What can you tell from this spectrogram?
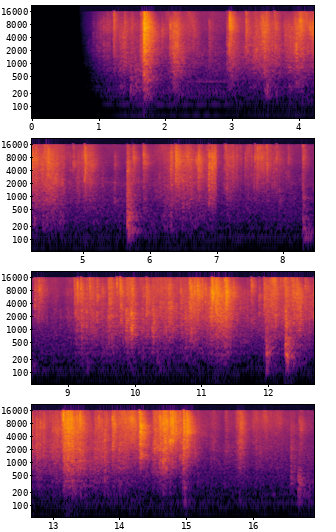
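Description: Packaging crinkling and rustling as it is handled, with irregular crackles and a few sharper knocks, starting about a second in.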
